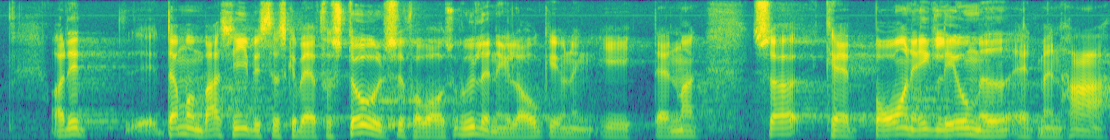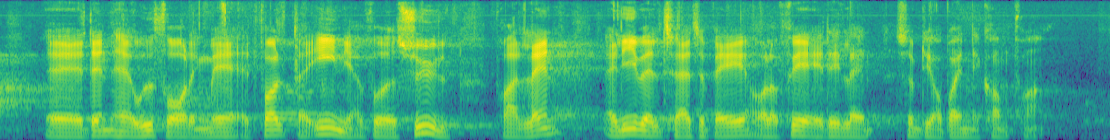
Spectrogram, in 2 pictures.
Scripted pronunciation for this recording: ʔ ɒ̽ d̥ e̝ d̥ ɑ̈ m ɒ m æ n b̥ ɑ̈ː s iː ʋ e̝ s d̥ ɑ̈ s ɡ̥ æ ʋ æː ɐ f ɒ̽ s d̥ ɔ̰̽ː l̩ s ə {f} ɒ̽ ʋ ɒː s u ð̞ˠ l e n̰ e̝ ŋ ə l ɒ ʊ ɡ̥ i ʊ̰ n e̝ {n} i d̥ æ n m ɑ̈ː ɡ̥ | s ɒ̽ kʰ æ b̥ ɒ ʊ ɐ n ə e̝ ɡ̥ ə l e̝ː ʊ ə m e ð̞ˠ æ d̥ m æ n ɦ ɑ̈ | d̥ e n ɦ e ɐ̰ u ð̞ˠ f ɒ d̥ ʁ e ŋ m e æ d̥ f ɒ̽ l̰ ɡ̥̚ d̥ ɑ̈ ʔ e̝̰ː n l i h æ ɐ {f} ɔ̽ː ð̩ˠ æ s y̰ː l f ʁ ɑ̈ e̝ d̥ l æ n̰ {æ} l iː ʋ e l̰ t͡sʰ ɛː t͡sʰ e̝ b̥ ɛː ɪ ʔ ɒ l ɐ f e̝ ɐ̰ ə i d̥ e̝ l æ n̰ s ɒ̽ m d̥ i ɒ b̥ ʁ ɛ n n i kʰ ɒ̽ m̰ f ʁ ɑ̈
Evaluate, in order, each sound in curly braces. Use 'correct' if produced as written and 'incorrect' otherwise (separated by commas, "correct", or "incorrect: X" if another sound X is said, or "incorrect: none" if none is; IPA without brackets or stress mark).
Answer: correct, incorrect: ŋ, correct, correct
